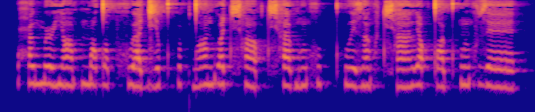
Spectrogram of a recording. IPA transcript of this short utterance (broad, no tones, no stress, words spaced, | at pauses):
ħɯmə˞jɑ̃p mɯdˤapxʷa d͡ʑɐkʷʰɐpdˤã ɡʷɑt͡ɕʰɑ̃ʔ t͡ɕʰaɡʷɛ̃xʷɯpkʷʰe zɑ̃xʷt͡ɕʰã leʔtˤɑkʷʰɛ̃xʷ zɛ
